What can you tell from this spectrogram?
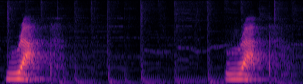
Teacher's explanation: both sides of my tongue are softly pushing against my upper teeth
